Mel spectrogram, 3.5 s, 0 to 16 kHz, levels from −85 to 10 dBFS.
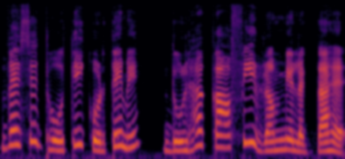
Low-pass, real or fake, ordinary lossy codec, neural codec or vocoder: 14.4 kHz; fake; none; codec, 44.1 kHz, 7.8 kbps, Pupu-Codec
